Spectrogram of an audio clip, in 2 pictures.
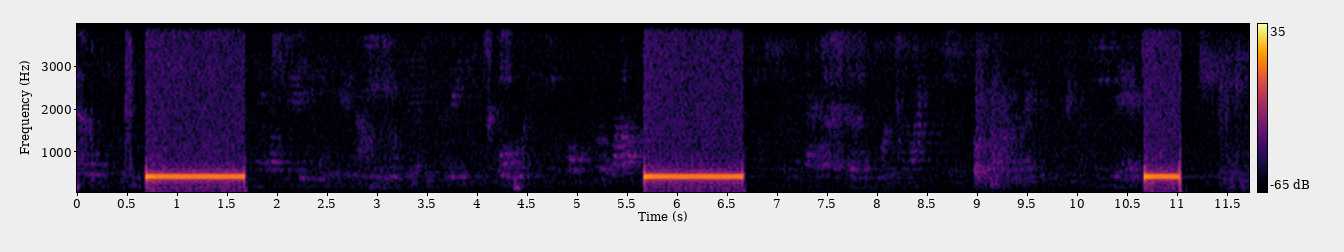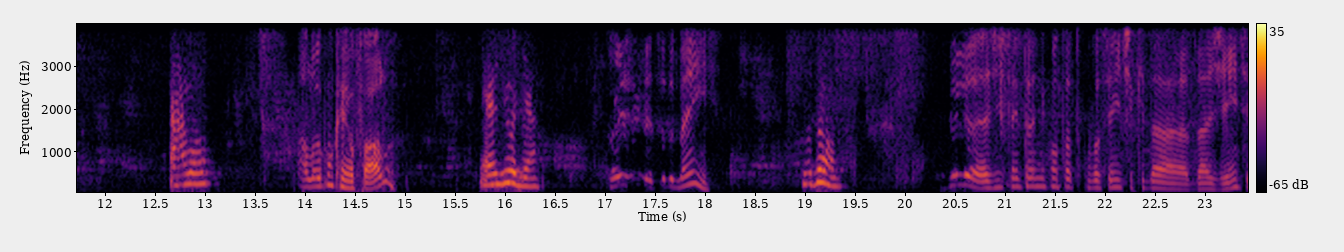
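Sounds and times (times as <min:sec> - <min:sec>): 
faint scattered noises: 0:00.0 - 0:23.4
ringback tone of an outgoing telephone call: 0:00.7 - 0:01.7, 0:05.7 - 0:06.7, 0:10.7 - 0:11.1
speech: 0:12.8 - 0:13.1, 0:14.0 - 0:15.0, 0:15.7 - 0:16.4, 0:17.0 - 0:18.2, 0:19.0 - 0:19.5, 0:20.4 - 0:23.4.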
